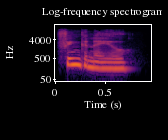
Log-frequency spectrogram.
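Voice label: "fingernail", British English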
